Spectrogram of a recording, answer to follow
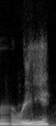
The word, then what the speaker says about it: Righ: Hi there, known online as Ree, which is spelled exactly as it sounds, R-I-G-H.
